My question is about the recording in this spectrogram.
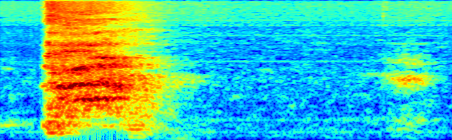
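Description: A woman clears her throat once, a short rasping burst of under a second.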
